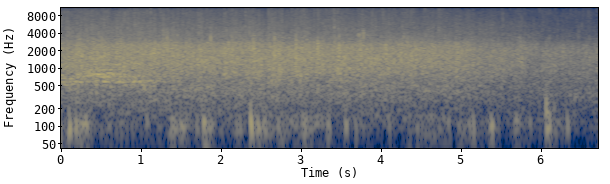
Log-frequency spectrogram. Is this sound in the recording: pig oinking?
no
